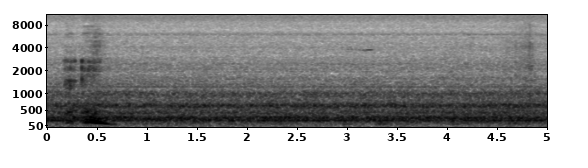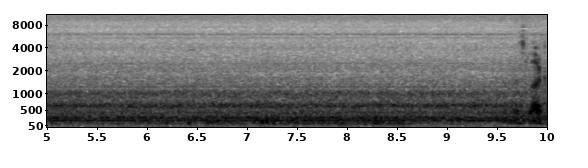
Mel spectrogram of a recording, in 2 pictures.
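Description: A man clears his throat once at the start, then a steady low hum with faint held tones carries on unchanged, with no bird calls.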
